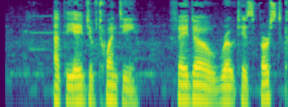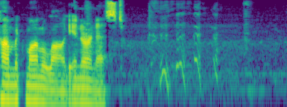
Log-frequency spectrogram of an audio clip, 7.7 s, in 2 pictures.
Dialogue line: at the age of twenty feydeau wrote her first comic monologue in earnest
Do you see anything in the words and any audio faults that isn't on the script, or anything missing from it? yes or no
yes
